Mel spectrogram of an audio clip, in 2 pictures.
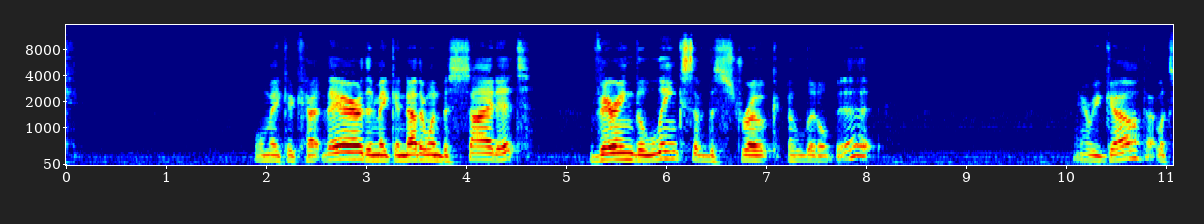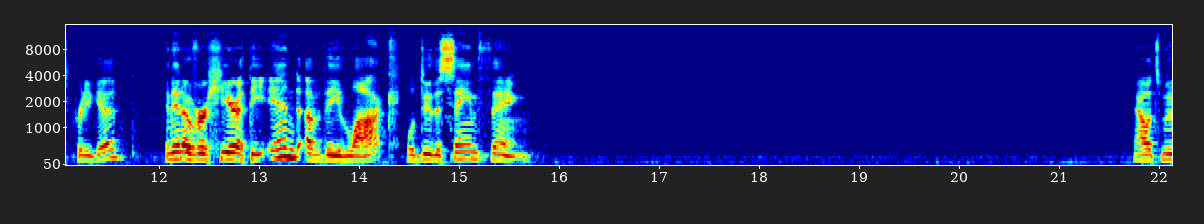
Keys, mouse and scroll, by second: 2.8-5.2 middle drag, 8.1 middle click, 9.4 middle click, 10.7-12.5 middle drag, 11.8 f, 12.8 f, 14.2 f, 14.4 f, 15.1-16.2 drag, 16.0 f, 16.4 click, 17.1-19.9 drag, 19.5 right click, 19.7 middle click, 20.5-21.6 drag, 20.5-21.6 right drag, 21.4 middle click, 21.8 middle click.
